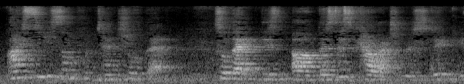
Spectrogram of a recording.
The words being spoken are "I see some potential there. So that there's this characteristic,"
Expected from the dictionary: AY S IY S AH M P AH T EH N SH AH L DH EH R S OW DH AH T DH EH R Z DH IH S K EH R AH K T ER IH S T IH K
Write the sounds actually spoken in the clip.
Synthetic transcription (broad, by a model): AY S IY S AH M P AH T EH N SH AH L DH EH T S OW DH AH T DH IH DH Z DH IH S K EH R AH K T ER IH S T IH K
